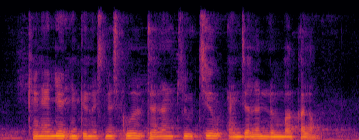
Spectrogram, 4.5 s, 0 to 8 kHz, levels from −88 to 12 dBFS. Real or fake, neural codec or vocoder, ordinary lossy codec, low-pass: fake; codec, 44.1 kHz, 3.4 kbps, Pupu-Codec; Opus, 64 kbps; 7.2 kHz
